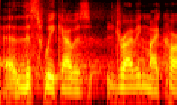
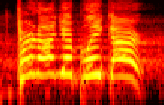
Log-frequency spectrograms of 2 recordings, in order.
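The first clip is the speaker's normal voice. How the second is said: very high, shrill, loud, angry shouting; 6 dB louder than usual. Retelling turning without a blinker, the speaker imitates the guy who got mad: imitating a man yelling. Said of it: "he's like yelling at me".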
